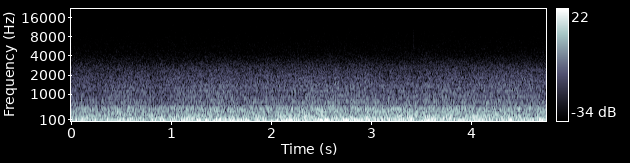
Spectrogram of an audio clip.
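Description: Steady low rumble of the erupting Fagradalsfjall volcano, swelling slightly midway, with no distinct bangs.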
